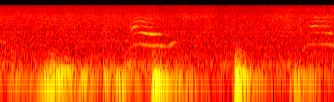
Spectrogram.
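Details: Domestic cat, described as playful, giving a rising-then-falling meow and a later short meow, with heavy low thumps and rumbling underneath.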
